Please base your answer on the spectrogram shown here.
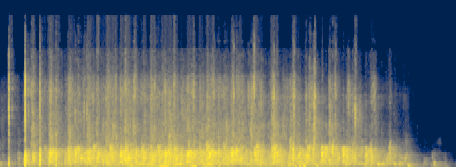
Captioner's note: attendees applauding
